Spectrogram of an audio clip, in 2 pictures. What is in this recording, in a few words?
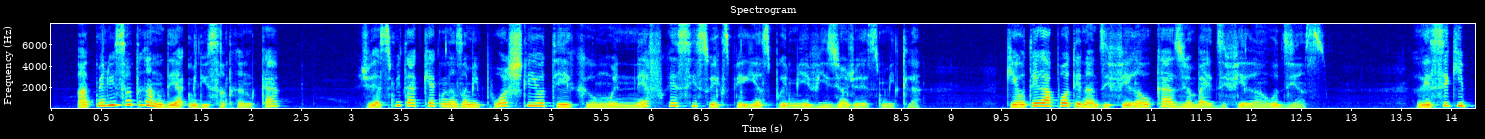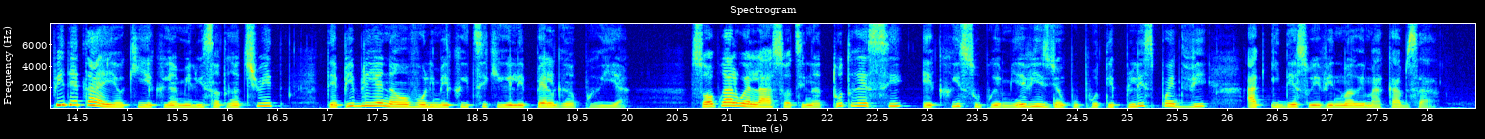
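Haitian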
